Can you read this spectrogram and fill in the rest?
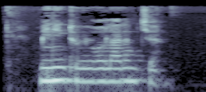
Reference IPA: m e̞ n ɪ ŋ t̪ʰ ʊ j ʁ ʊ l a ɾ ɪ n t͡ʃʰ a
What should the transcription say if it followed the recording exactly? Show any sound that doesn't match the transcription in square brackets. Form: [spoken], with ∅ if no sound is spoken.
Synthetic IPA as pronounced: m e̞ n ɪ ŋ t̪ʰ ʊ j ʁ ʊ l a ɾ ɪ [m] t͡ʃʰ a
